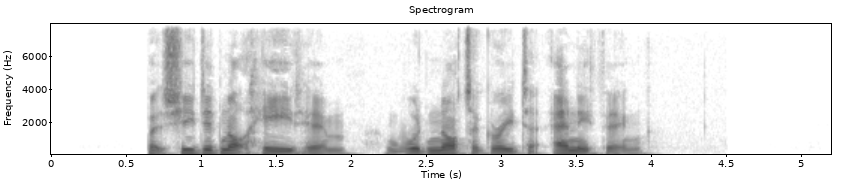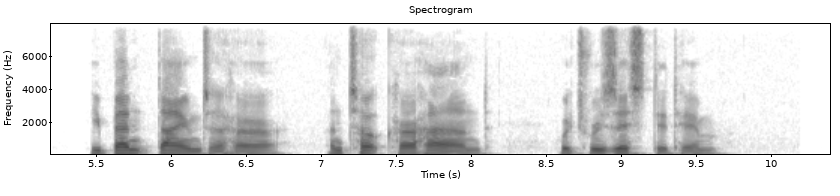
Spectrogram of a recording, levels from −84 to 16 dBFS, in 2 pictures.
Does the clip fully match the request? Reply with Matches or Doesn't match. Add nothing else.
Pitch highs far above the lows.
Doesn't match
